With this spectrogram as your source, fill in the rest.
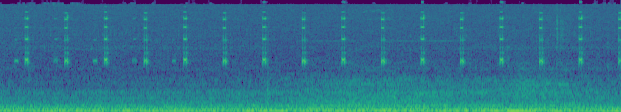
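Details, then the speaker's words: Dacia Duster while driving: sharp, high electronic indicator ticks about two to three per second over steady road rumble, an unusually annoying sound; normal turn signal flasher working. "Could this have the most annoying indicator noise I've ever heard? You hear the same noise with the indicators."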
